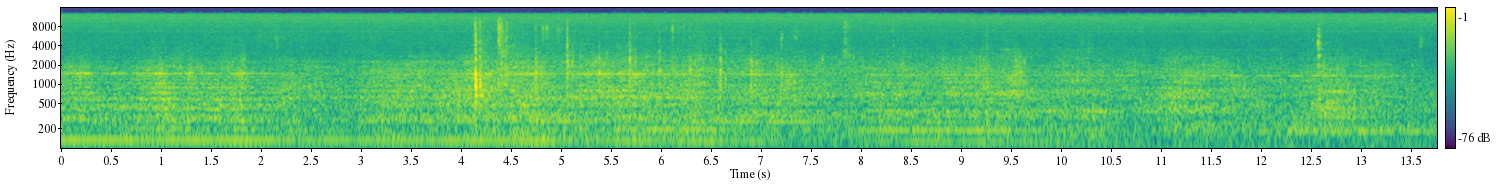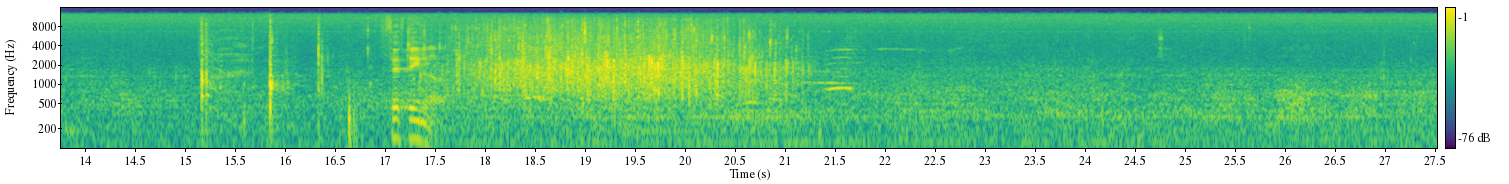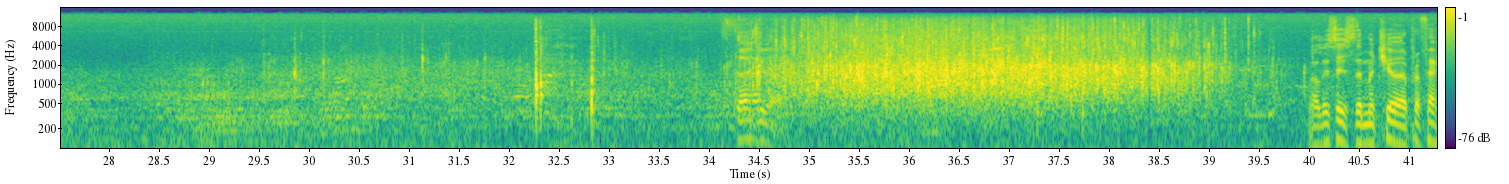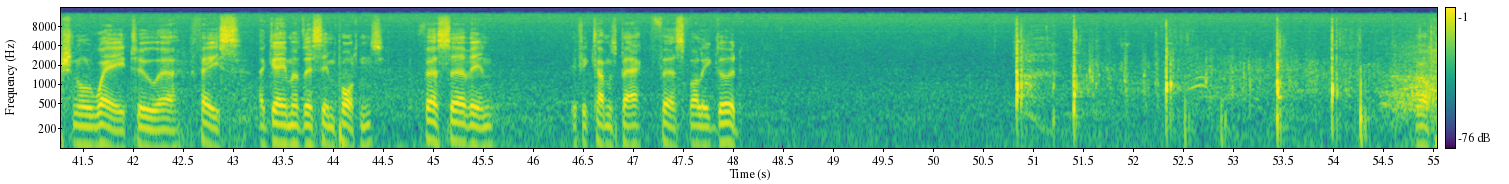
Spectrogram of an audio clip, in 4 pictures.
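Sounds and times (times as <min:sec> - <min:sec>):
racket hitting tennis ball: 0:15.1 - 0:16.0, 0:32.2 - 0:33.0, 0:50.8 - 0:55.0
crowd applause: 0:17.4 - 0:21.6, 0:34.2 - 0:39.8, 0:52.6 - 0:55.0
low crowd murmur: 0:54.4 - 0:55.0.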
